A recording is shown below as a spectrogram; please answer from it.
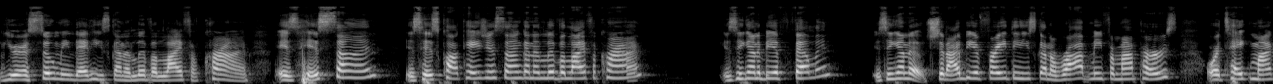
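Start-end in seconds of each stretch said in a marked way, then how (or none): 2.7-10.2 incredulous. Real, not acted. Mocking the cop's logic.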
